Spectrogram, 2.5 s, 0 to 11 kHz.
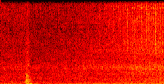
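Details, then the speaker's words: Car with 4th-generation propane system just switched from gas to petrol: after a brief click, low, steady, even idle rumble with no vibration or misfire; on gas it had shaken and knocked. "Benzinga tiniq ishlab boshladi mana. Hech qanaqa vibratsiyasi ishlayapti motor. Tiniq ishlayapti."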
